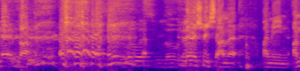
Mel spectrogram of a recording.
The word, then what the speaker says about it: Rees-Zammit: I've heard many different ways of saying it, but Rees-Zammit.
